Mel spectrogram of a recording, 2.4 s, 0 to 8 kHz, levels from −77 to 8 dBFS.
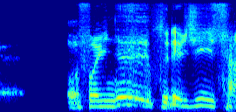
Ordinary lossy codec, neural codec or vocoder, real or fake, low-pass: none; codec, 24 kHz, 0.9 kbps, WavTokenizer, medium speech release version 1; fake; 7.2 kHz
